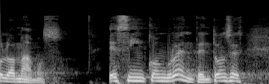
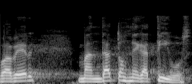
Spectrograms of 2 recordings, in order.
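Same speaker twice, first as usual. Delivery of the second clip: normal talking voice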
